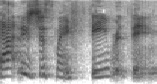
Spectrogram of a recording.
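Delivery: emotional, choked-up voice on the verge of tears. Talking about watching her play ice hockey, getting choked up. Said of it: "I don't know why I'm tearing up".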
